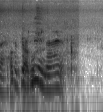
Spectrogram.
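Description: A person's voice for about a second and a half, with a wavering pitch, then it stops and near silence follows.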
